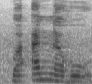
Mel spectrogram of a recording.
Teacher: நூன் முஷததா குன்னா செஞ்சு ஓதணும்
